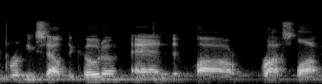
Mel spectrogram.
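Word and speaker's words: Wrocław: South Dakota and uh rlap is how you say it's not how you spell it Poland so as was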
